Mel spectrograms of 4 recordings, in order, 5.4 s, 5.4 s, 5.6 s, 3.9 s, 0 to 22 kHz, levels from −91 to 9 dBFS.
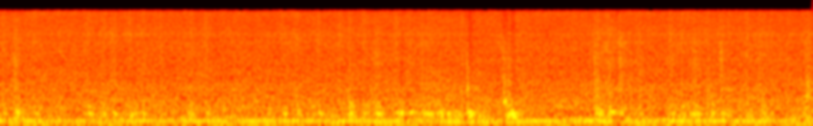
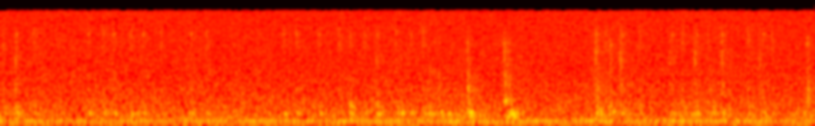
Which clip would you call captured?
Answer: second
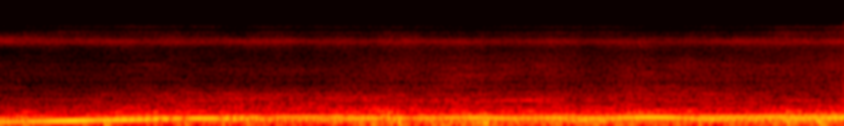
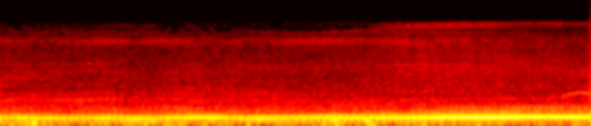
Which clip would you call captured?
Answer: second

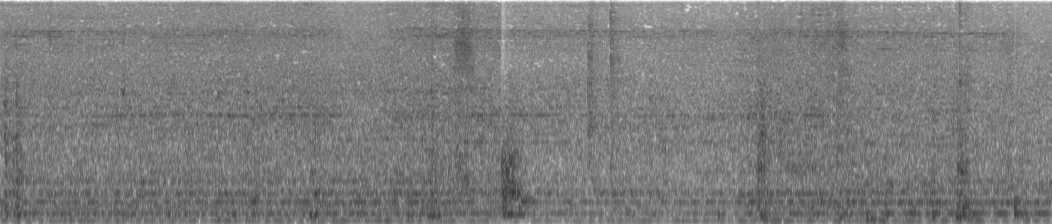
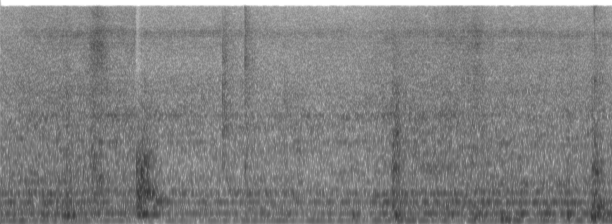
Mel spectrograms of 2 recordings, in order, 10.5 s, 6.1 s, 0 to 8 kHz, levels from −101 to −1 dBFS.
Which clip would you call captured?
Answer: first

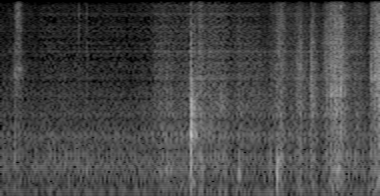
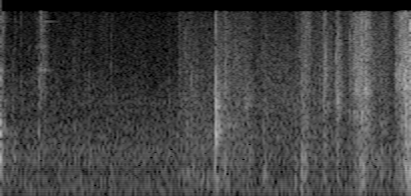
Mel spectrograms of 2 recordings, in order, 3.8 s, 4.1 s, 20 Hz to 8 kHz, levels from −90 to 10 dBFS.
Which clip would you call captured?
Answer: second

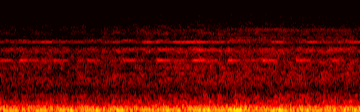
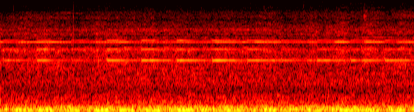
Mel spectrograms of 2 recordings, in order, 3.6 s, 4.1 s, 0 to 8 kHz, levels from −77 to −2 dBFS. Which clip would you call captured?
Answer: second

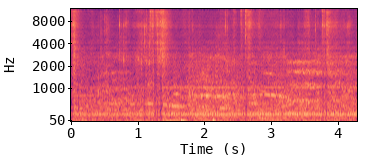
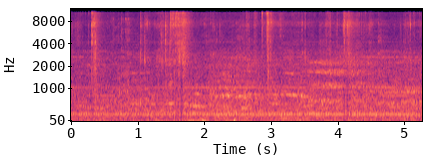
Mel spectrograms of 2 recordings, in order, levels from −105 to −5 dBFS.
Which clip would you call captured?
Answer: second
